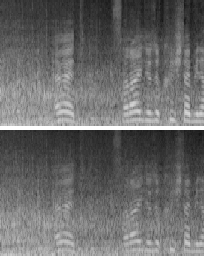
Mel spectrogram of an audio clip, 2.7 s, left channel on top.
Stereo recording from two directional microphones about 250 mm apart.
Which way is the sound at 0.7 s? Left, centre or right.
Left.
